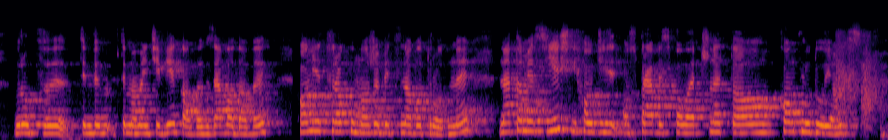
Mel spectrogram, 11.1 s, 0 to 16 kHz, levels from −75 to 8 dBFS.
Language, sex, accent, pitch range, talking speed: Polish, female, native, 210-250 Hz, 115 wpm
